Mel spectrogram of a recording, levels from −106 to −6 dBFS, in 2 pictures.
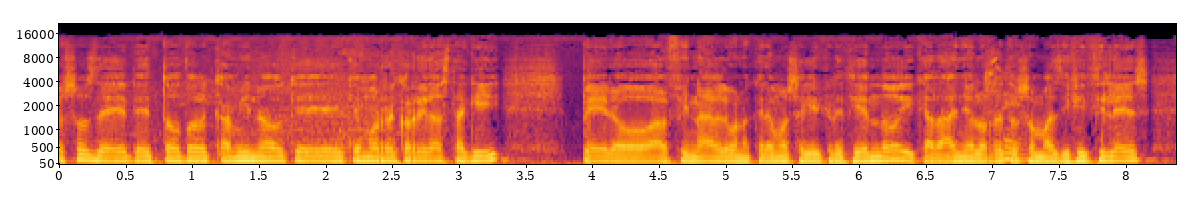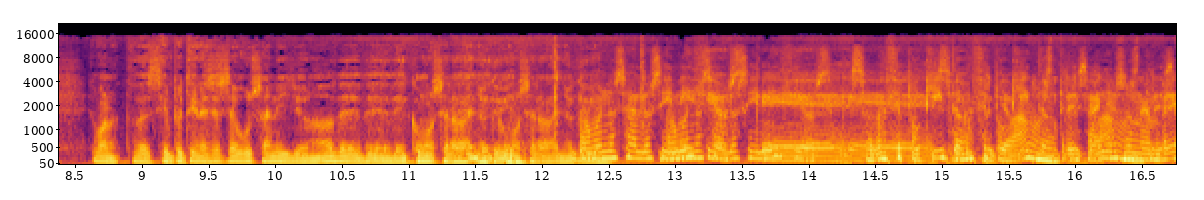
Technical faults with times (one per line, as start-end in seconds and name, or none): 11.33-16.76 doubled audio track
